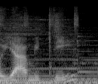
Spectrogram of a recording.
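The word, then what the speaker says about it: Yau Ma Tei: Gana ng yummy tie o yummy tea? Yummy tea.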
